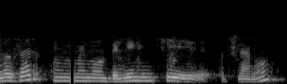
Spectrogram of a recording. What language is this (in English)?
Telugu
